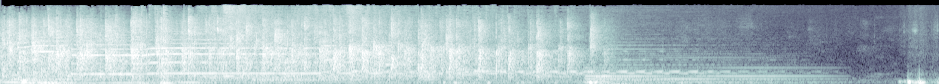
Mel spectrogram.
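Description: Dense applause from a crowd for guests who were on stage, a steady wash of many hands clapping, with tonal sustained notes underneath; the clapping fades toward the end, leaving a held tone before a brief burst of noise.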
